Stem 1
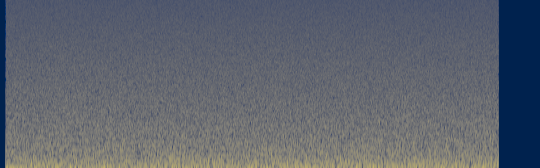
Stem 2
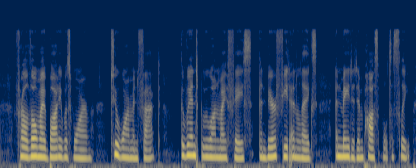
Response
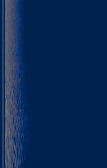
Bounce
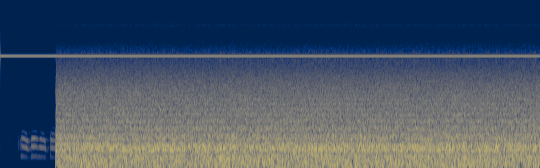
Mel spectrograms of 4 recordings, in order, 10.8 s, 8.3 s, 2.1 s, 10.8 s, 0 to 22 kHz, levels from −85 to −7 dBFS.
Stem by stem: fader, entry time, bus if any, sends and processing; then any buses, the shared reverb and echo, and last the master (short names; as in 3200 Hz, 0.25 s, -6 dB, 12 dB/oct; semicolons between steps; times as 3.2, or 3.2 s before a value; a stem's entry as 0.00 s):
+2.5 dB, 1.00 s, no send, bell 350 Hz +10 dB 1.9 oct; notch comb 260 Hz
-17.5 dB, 0.00 s, send -14.5 dB, steep low-pass 630 Hz 48 dB/oct; compressor 3:1, threshold -32 dBFS, peak gain reduction 11 dB; steep high-pass 310 Hz 36 dB/oct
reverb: on, RT60 0.90 s, pre-delay 50 ms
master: pulse-width modulation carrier 6400 Hz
